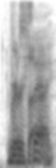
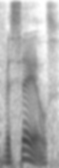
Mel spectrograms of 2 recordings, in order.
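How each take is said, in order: First: It is said the usual French way. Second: It is said the local Pittsburgh way. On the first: This is how the rest of the world says it. "Everywhere else in the world, it's pronounced Versailles" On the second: This is how locals say the town's name. "Here in Pittsburgh, it is North Versailles"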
